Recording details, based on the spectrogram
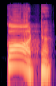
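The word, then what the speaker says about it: caught: GH এখানে silent থাকে, এই ইউর উচ্চারণটা অয়ের মতো হয়, এটা মাথায় রাখতে হবে।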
